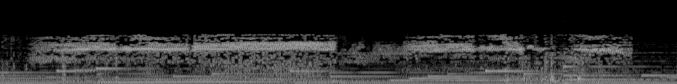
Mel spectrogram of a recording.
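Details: A female barn owl, who has called for weeks since her mate died and whose calls drew a new male to her nest, gives two long, harsh, hissing screeches of about three seconds each, over soft background music.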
